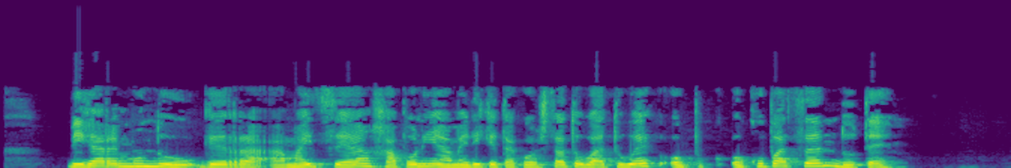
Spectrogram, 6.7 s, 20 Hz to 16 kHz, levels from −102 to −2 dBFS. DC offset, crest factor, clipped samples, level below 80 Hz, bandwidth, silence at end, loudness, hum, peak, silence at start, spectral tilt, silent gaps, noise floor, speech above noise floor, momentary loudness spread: under 0.1%; 12 dB; under 0.1%; -58 dBFS; 8 kHz; 0.8 s; -12 LUFS; none; 0 dBFS; 0.45 s; -7 dB/octave; none; -63 dBFS; 52 dB; 8 LU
